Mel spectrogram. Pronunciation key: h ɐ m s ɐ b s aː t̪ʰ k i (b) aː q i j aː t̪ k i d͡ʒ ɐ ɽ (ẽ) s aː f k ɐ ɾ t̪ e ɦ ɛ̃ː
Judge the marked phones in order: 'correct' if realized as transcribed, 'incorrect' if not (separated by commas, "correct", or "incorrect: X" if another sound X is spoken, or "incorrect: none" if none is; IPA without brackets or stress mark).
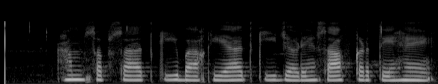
correct, correct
